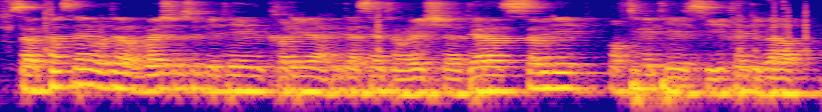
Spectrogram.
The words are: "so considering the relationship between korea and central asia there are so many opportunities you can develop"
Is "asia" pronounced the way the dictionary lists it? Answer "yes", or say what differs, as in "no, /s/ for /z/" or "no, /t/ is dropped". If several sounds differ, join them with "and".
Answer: no, /ʃ/ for /ʒ/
